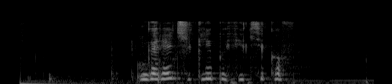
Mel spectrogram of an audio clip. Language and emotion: Russian, neutral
